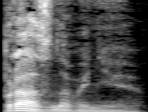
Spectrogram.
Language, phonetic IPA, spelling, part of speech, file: Russian, [ˈpraznəvənʲɪje], празднование, noun, Ru-празднование.ogg
- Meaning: celebration, celebrating, commemoration, commemorating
